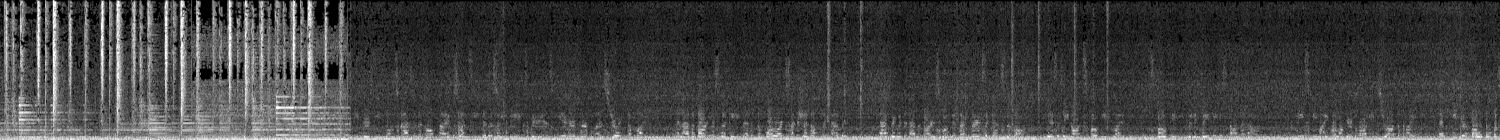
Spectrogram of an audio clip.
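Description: Music with a beat cuts off suddenly about seven seconds in. It leaves the steady, low drone of an airliner cabin in flight, with faint muffled voices under it.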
